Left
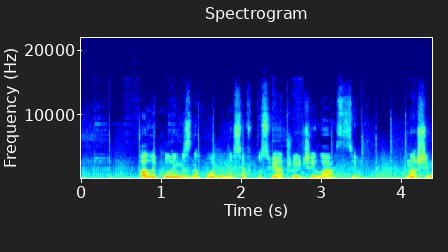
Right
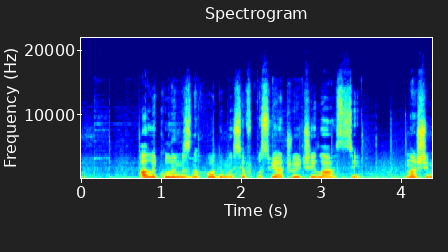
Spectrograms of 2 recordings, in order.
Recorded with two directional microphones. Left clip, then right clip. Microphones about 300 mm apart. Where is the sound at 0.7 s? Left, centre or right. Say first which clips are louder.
Right 7 dB; centre.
